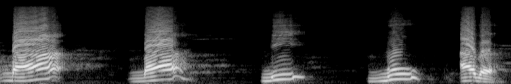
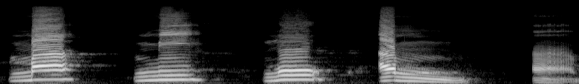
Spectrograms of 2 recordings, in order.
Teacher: Sedangkan huruf ba dan mim hanya dengan merapatkan kedua bibir tanpa memoncongkannya atau tanpa membuatnya manyun ke depan.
